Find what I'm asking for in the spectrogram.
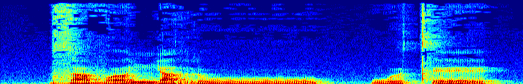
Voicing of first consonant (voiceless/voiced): voiced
